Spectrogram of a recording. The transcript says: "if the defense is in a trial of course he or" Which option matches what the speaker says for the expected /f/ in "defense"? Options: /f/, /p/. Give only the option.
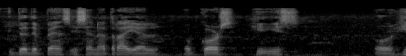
/p/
